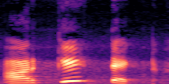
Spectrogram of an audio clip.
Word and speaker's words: architect: Now again I am telling you all, children, spelling of architect is ARCHITECT, but while pronouncing you will not pronounce CH as ch, you will pronounce it as k. Okay, architect.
